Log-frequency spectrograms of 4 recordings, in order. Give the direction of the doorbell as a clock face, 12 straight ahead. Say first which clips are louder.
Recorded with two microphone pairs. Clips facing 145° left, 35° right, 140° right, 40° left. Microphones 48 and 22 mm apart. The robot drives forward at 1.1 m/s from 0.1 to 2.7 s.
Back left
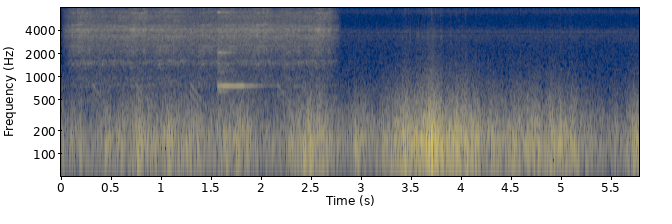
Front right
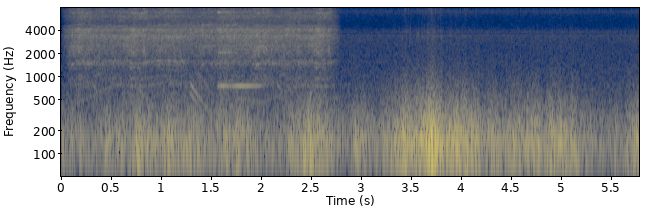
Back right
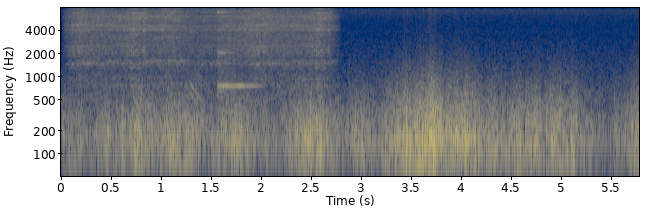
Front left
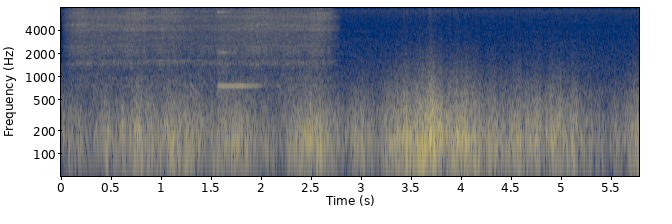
Back left 5 dB, back right 1 dB; 7 o'clock.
